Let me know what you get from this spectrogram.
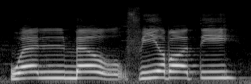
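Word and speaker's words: وَالْمَغْفِرَةِ: Wal maghfirati. Ra dibunyikan secara tafkhim karena ra berbaris dan barisnya di atas. Maka cara membacanya adalah ditebalkan. Wal maghfirati bi'idnih.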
